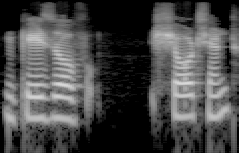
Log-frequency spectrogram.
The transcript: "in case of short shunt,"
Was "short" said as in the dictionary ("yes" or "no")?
yes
